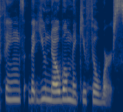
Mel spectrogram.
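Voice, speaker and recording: A woman is heard in a very clean recording with a silent background. The sound is dry and close, with no echo. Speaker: podcast host. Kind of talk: solo podcast monologue. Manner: casual, chatty.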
